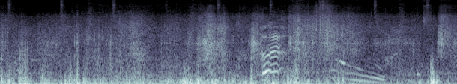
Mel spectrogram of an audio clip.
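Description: Wind rushing over the microphone and skis sliding over packed snow during a downhill run. About three and a half seconds in, a person gives a short wavering whoop, followed by a falling, wailing call.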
